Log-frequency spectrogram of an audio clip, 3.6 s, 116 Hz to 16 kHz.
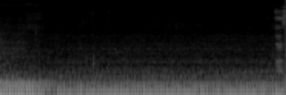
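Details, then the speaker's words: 2006 VW Golf GTI, driven for a week after a bad misfire with a flashing check-engine light: a low, steady, even rumble with no stumbles or pops. There are no codes or misfires; the suspected slightly faulty coil pack is unconfirmed. Engine runs normally. "well we've been driving around in Murphy for a week now and uh he hasn't missed a beat no issues whatsoever no misfires nothing"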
